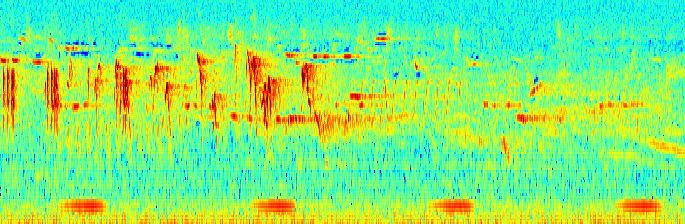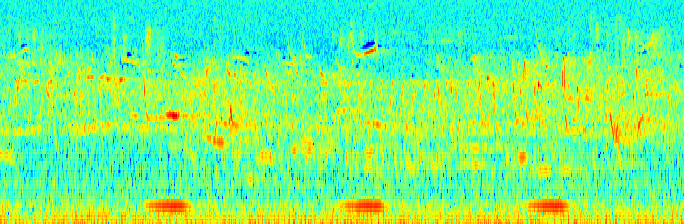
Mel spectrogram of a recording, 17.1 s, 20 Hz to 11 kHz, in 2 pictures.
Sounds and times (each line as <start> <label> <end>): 0.0 frogs 17.1
0.0 insects 17.1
